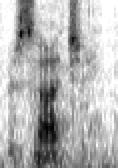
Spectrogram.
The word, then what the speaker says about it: Versace: It's a Versace. – It's Versace. – What? – Versace. It's pronounced Versace.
